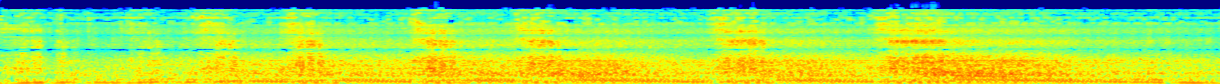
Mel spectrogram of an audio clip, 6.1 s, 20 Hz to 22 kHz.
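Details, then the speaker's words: 1958 Plymouth V8 after fitting eight new spark plugs to fix a misfire: even, loping beat with steady pulses, no misses or knocks, much better; heater hose leaking. "I would say that is much better. Got a leaking water hose down there, heater hose."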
